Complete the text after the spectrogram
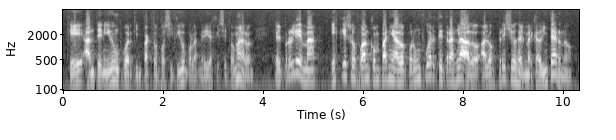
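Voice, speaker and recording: Against noticeable background noise, a man at medium pitch talks at a moderate pace, his pitch swinging very widely. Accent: Argentine. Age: 60s. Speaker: economist. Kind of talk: interview.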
